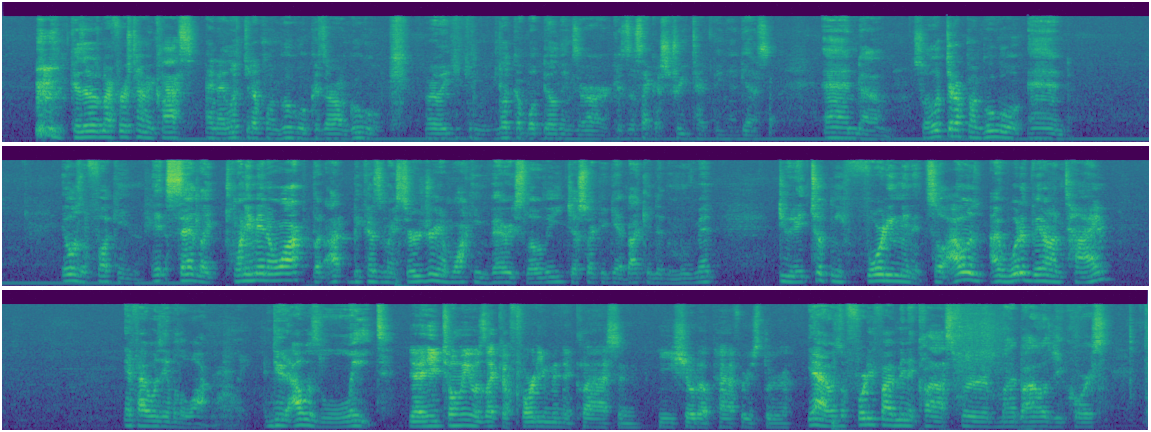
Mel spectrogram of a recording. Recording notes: Audio is a little wonky due to the mics taking a poop.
